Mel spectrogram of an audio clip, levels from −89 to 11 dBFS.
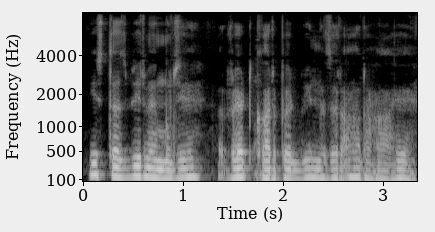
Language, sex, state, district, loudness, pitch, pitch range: Hindi, male, Arunachal Pradesh, Lower Dibang Valley, -17 LUFS, 120 Hz, 115-125 Hz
